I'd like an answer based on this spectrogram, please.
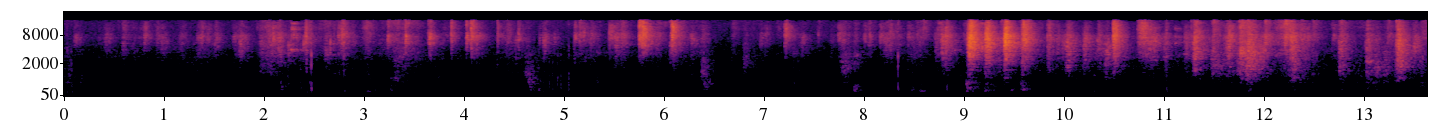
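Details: Three 10-week-old Weimaraner puppies from a litter of seven, playing, give short, high whimpers and yips in quick, irregular bursts.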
